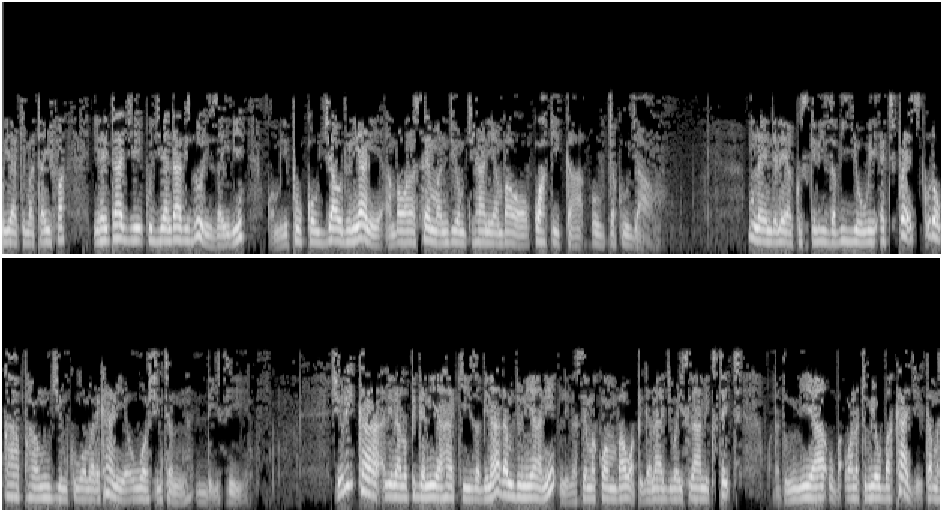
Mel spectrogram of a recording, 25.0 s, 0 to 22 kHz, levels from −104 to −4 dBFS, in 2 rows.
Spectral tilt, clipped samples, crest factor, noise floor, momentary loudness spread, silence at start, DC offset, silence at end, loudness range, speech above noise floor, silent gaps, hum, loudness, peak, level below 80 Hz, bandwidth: -5 dB/octave; under 0.1%; 20 dB; -64 dBFS; 13 LU; 0 s; under 0.1%; 0 s; 7 LU; 41 dB; none; none; -23 LUFS; -2 dBFS; -62 dBFS; 6 kHz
